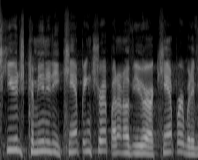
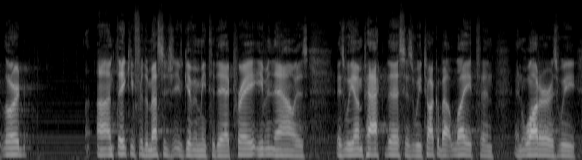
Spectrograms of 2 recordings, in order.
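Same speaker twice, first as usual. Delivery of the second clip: soft, low, hushed prayer; pastor's hushed pulpit prayer; 6 semitones lower, 5 dB quieter than usual. Real, not acted. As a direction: pray quietly and earnestly to the Lord. Pastor prays before the sermon.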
